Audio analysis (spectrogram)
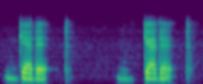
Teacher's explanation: So what you have to do is make sure that your tongue goes up and down very quickly and it doesn't completely touch this place behind your teeth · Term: morphing T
